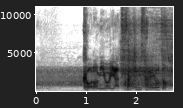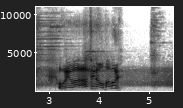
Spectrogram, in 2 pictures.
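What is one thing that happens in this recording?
A victory fanfare plays.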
